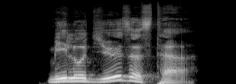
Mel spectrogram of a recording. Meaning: inflection of melodiös: 1. strong/mixed nominative masculine singular superlative degree 2. strong genitive/dative feminine singular superlative degree 3. strong genitive plural superlative degree
- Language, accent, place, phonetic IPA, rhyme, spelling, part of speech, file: German, Germany, Berlin, [meloˈdi̯øːzəstɐ], -øːzəstɐ, melodiösester, adjective, De-melodiösester.ogg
